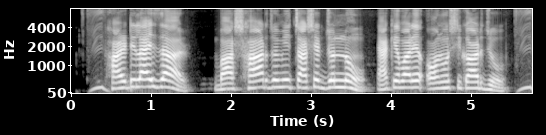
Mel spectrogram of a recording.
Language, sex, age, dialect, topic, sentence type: Bengali, male, <18, Northern/Varendri, agriculture, statement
